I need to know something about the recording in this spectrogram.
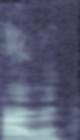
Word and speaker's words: hour: mentioned before half an hour hour despite starting with a consonant has a vowel sound the h is silent so it makes a o sound an o u sound ow or an ao sound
